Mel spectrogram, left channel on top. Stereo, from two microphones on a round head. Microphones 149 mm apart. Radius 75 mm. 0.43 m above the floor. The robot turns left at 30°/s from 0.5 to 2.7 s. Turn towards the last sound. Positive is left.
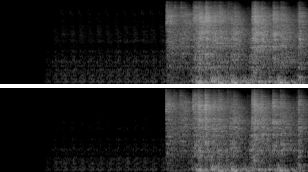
turn(degrees=-140)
